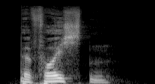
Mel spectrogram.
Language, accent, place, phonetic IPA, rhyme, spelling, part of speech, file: German, Germany, Berlin, [bəˈfɔɪ̯çtn̩], -ɔɪ̯çtn̩, befeuchten, verb, De-befeuchten.ogg
- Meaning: to moisten, wet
